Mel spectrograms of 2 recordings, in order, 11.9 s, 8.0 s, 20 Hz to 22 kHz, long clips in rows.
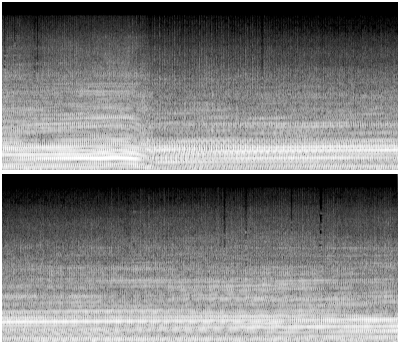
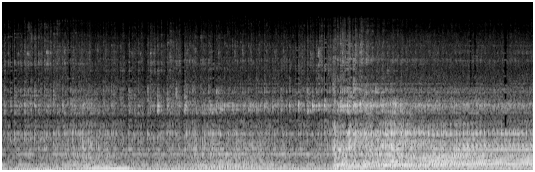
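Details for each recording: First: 1975 Dodge D100 with Holley Sniper EFI on a freeway acceleration run. The note drops at a gear change, then climbs smoothly with no hesitation. Owner suspects the earlier limit was fuel starvation from fuel sloshing away from the bottom pickup. Normal acceleration. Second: Engine with Holley Sniper EFI, warm at about 170 degrees, run up to about 2500 rpm then off throttle: it sags and stumbles lean; fuel pickup sock is clean with 4–5 inches of fuel, and the owner suspects low fuel.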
